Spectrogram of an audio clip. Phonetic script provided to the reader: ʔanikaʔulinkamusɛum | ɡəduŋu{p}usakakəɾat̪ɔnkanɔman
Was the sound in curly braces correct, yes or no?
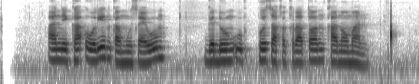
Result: yes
